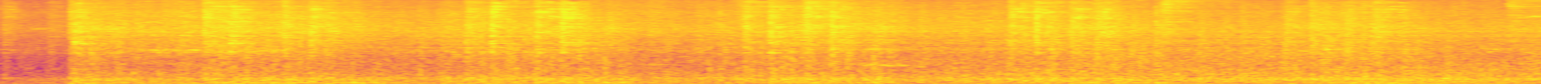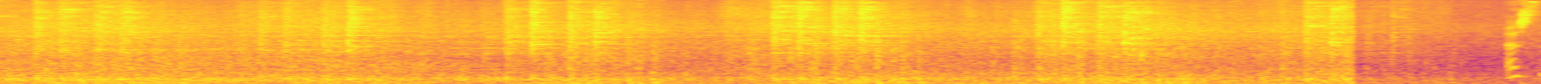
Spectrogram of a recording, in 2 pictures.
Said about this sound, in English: As the R.J. Corman hoppers begin to pass right about now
